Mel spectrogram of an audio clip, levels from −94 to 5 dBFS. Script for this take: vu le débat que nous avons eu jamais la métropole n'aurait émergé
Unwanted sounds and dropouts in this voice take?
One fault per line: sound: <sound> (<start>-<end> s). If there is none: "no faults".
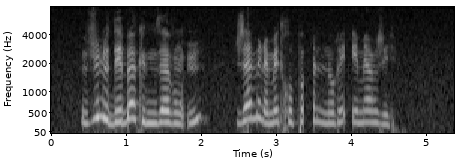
sound: dropout (3.4-3.5 s)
